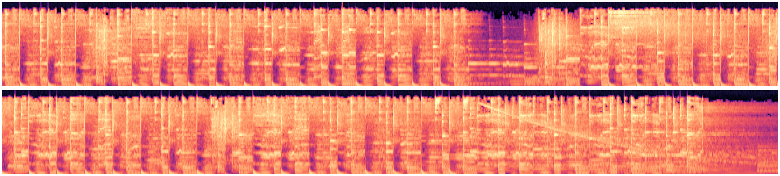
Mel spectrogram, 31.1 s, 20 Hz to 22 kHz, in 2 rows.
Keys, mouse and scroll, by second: 10.4 double click, 17.6 typing, 21.6 F8, 22.7 BackSpace, 24.7-28.7 typing, 30.3-31.0 typing.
